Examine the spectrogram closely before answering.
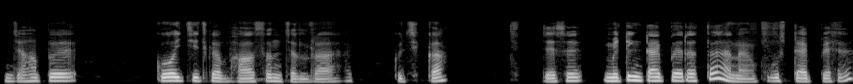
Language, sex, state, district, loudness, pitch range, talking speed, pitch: Magahi, male, Bihar, Jahanabad, -19 LUFS, 145-170 Hz, 155 wpm, 160 Hz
